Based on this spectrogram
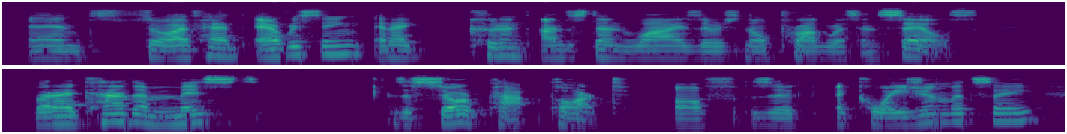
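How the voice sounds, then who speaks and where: This man has a non-native accent and a medium pitch with ordinary pitch variation. He talks at a very slow pace, with long, frequent pauses. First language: not English. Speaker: podcast host reading books. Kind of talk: casual monologue. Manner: hesitant, many fillers.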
